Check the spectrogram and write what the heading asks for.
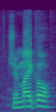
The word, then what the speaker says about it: Jermichael: Is that Jermichael? That's Jermichael. Oh, you know what? You're right. Jermichael. Three syllables.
